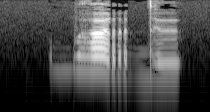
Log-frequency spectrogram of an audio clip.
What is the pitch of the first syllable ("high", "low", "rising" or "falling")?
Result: falling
